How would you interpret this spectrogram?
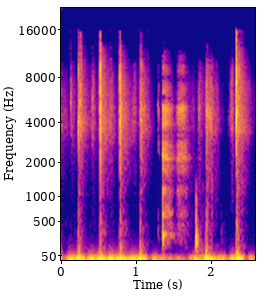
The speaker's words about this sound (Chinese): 这个鞭子听起来就特别有力呢，主人。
